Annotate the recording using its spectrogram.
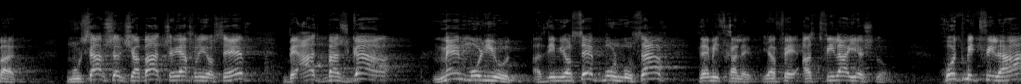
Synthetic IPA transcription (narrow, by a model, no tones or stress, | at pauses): at̪̚ | musafʃelʃabat̪ʃajaχlejo̞sefbeʔat̪̚baʃɡaʁ | memːuljud̪ʔa̰zimjo̞se̞fmulmusafzemit̪χalefjafeʔazt̪filajeʃlo̞̰ | χutt͡smit̪fila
